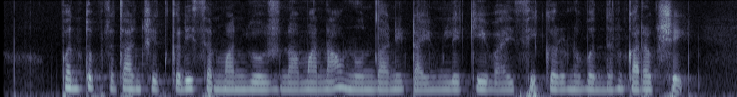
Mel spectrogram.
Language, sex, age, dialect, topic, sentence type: Marathi, female, 46-50, Northern Konkan, agriculture, statement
